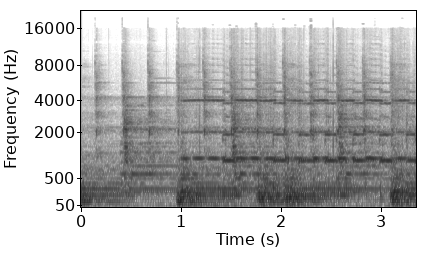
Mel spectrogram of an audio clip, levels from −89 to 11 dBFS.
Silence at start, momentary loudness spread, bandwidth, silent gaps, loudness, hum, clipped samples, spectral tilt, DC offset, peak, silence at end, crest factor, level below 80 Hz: 0 s; 6 LU; 16 kHz; none; -12 LUFS; none; under 0.1%; -5.5 dB/octave; under 0.1%; -2 dBFS; 0 s; 10 dB; -32 dBFS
